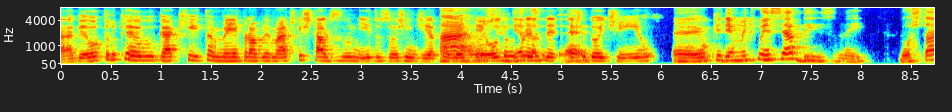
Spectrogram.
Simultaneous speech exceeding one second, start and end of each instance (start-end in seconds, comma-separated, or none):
3.8-5.3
